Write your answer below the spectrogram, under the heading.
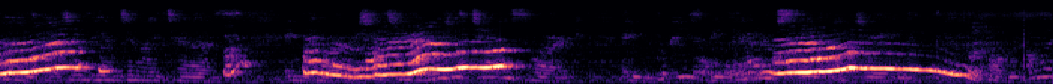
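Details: Lhasa Apso dog indoors singing along to the Coronation Street theme tune: long wavering howls that rise, dip and bend, three drawn-out notes with brief gaps, faint television sound behind.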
